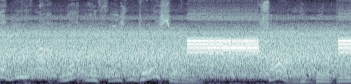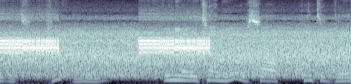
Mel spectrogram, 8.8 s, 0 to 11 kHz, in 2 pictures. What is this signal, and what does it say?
Emergency Alert System (SAME) tones (header bursts), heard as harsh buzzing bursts, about 520.83 baud, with radio hiss and speech in English.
